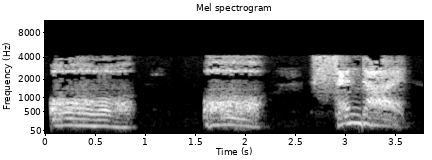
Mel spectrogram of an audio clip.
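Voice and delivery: rising, choked-up recollection in broken English; piecing the memory together through emotion; imitating Kobashi's memories. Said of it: "And then he was like".

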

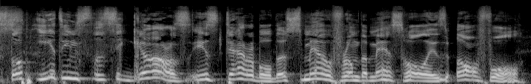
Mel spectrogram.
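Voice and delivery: high, exasperated mock Russian; Russian accent. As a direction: complain in a comic Russian accent. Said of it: "this is my best Russian accent".

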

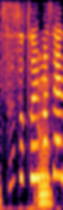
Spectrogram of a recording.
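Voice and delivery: stuttering call. Retold or imitated. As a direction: stammer it out nervously. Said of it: "って噛んだことあります".

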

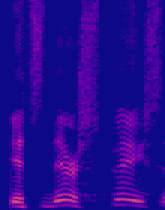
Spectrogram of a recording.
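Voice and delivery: ordinary talk, nothing marked

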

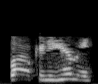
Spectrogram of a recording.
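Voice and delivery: usual speaking voice

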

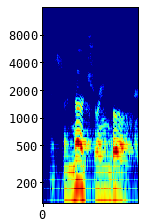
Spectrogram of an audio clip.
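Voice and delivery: ordinary talk

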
